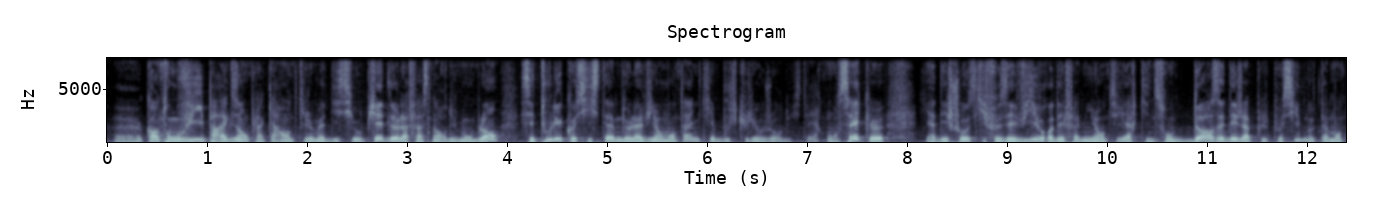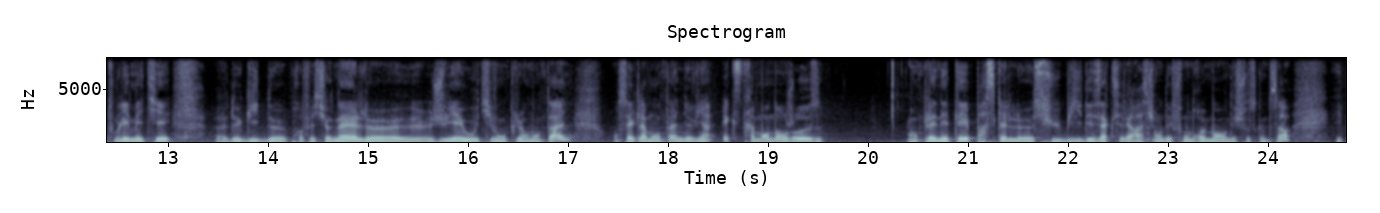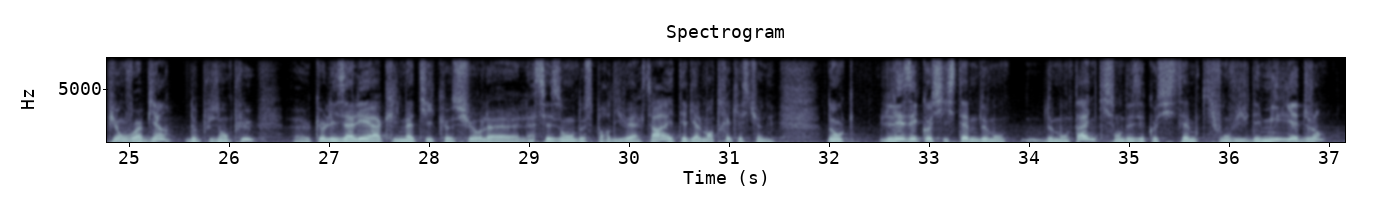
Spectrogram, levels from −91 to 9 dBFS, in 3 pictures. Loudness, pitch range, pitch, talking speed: -21 LUFS, 110-135 Hz, 115 Hz, 210 wpm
